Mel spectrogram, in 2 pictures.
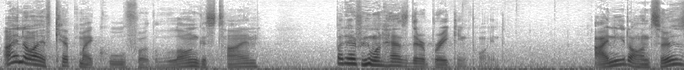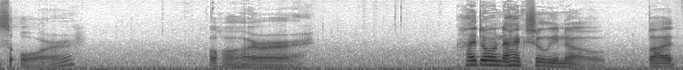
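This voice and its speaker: An actor playing a bewildered, anxious and weary lost soul with no memory, speaking haltingly in an audio drama. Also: male voice, mid-range voice, wildly swooping pitch, long reverb tail, slight background noise. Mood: frustrated, pleading.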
